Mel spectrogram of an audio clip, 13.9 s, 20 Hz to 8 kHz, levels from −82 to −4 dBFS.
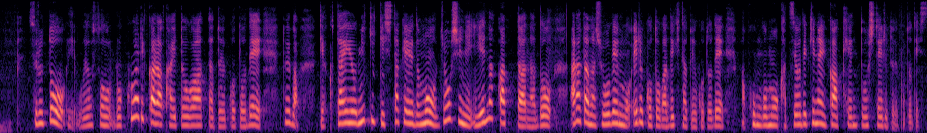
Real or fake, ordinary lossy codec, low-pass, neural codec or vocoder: fake; none; none; codec, 16 kHz, 4 kbps, FreqCodec, smaller model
